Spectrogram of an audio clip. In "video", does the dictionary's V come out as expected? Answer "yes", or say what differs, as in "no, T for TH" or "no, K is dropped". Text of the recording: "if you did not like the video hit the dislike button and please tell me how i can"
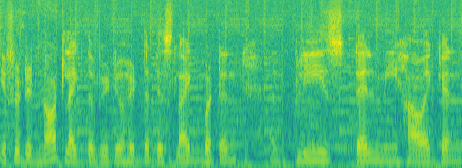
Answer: yes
